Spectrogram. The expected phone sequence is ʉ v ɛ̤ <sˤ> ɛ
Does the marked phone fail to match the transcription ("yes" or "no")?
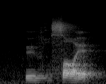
no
